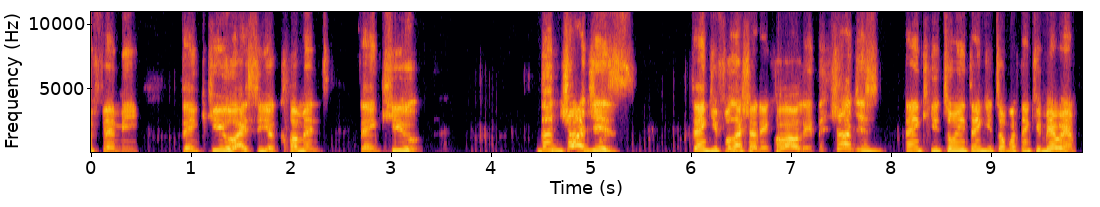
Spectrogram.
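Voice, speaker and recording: Guy coaching speakers on a video call, bright punchy voice, dry sound. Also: fairly high pitch, no room sound, low-quality recording. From Nigeria. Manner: animated, laughs often, calls on participants by name. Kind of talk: interactive online workshop talk.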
